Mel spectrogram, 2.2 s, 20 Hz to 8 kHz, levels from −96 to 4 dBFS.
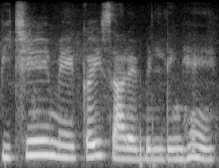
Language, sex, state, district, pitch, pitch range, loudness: Hindi, female, Arunachal Pradesh, Papum Pare, 205 Hz, 185-225 Hz, -15 LUFS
